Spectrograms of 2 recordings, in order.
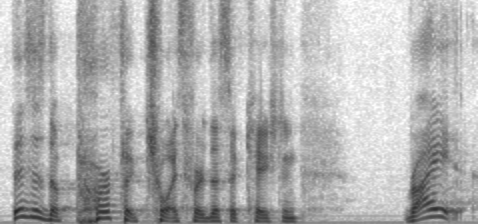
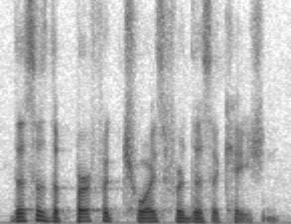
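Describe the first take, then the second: First: It is said in a sarcastic tone. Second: It is said sincerely, in a normal tone.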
